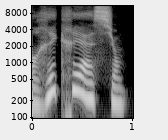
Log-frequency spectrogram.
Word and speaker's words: récréation: Comme dans récréation.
